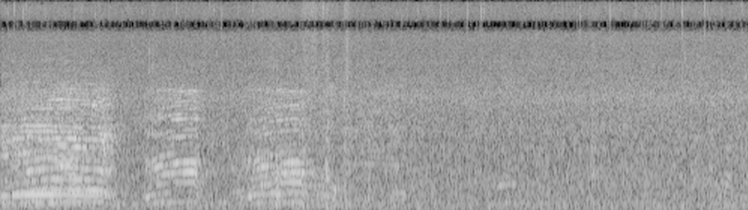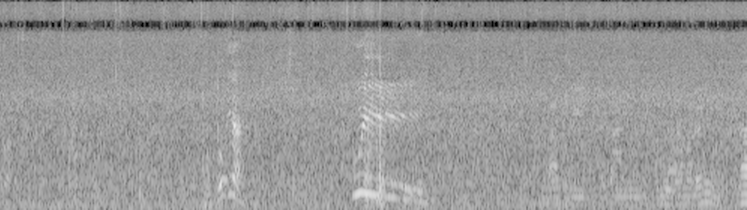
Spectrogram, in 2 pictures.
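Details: Lowing cattle coming down from a truck: three quick moos in the first few seconds, then a long hissing stretch broken by two short, sharp calls near the end, with constant background noise.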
